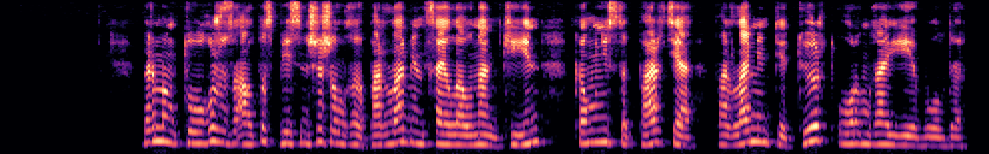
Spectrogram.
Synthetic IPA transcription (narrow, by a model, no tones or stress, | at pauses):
bɪɾməɴt̪ʰo̞ʁəzʒʏzɑlˠpəsbe̞sɪnʃɪʒəlˠʁəpʰarlˠamʲe̞nt̪sɑjlˠɑwənɑŋkʲʰe̞jɪŋkʰo̞mːunijst̪ɪk̚pʰart̪ʲijapʰarlˠamʲe̞nt̪ːe̞t̪ʰɵɾt̪wo̞ɾəɴʁɑije̞bo̞lˠd̪ə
